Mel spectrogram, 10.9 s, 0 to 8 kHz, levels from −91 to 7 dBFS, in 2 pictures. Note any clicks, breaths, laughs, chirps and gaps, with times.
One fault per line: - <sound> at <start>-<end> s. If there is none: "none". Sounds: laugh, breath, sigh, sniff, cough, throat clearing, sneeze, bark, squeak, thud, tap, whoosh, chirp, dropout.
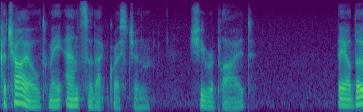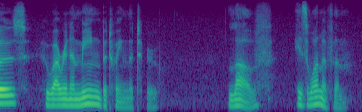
- dropout at 7.6-7.7 s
